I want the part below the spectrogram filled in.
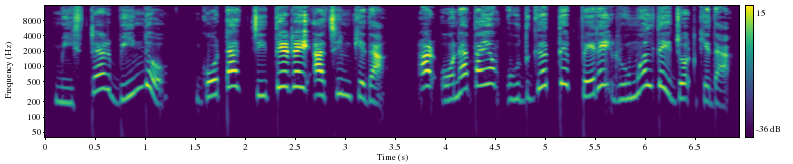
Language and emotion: Santali, disgusted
